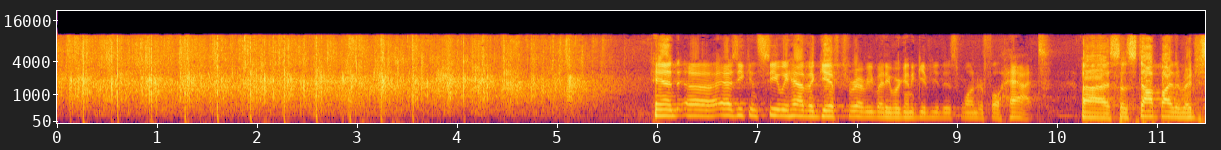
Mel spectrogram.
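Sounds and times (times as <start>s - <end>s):
audience clapping: 0.0s - 5.8s
speech: 6.0s - 11.4s.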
